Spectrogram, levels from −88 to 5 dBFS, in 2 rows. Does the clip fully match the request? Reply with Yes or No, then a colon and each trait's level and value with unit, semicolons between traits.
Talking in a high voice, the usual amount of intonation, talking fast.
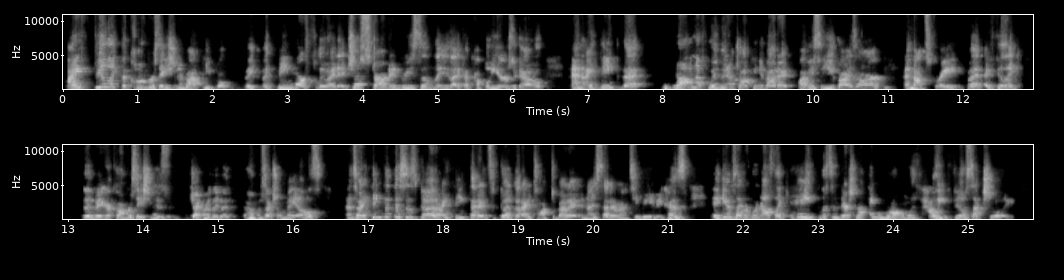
Yes: very high, 275 Hz; average, 4.3 semitones; fast, 215 wpm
